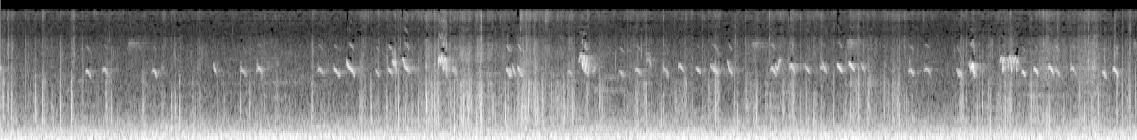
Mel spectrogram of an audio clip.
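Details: Chicks give scattered short, high peeps, softer and sparser, under a strong low rumbling background noise.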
